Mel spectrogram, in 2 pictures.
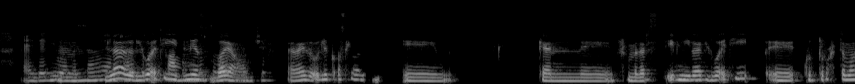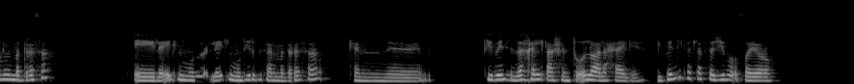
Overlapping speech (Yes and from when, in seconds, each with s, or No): Yes, from 0.6 s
